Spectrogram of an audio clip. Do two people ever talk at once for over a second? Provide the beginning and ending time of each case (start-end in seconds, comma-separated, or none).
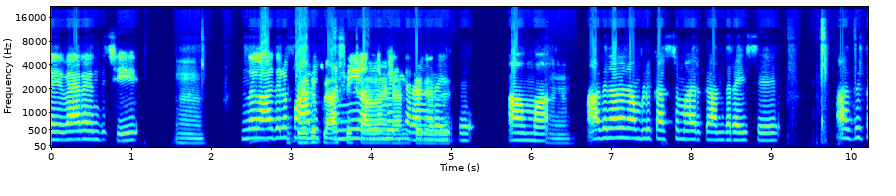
3.0-4.9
